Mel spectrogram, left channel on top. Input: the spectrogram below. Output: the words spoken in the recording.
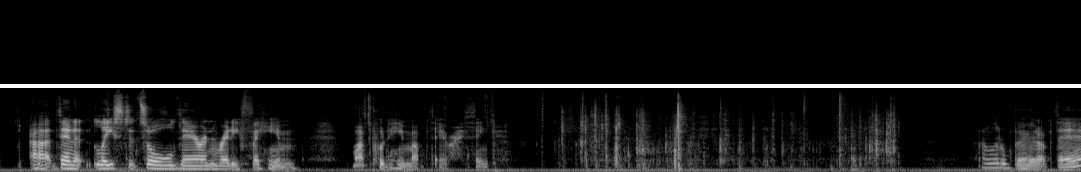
then at least it's all there and ready for him. Might put him up there, I think. A little bird up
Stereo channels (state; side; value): silent; left; digital silence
